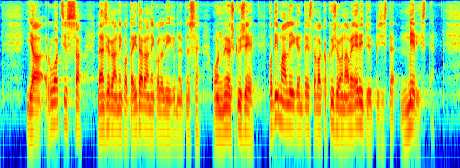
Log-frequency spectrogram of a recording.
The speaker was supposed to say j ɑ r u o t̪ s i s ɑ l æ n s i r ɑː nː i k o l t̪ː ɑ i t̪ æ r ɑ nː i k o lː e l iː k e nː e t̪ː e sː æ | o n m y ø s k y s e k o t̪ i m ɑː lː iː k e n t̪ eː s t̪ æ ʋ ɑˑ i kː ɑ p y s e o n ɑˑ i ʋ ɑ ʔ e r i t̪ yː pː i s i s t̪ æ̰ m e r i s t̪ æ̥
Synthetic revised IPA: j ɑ r u o t̪ s i sː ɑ l æ n s i r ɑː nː i k o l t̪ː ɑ i t̪ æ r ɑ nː i k o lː e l iː k e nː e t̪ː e sː æ | o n m y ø s k y s e k o t̪ i m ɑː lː iː k e n t̪ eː s t̪ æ ʋ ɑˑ i kː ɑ k y s e o n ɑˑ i ʋ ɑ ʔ e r i t̪ yː pː i s i s t̪ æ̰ m e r i s t̪ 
